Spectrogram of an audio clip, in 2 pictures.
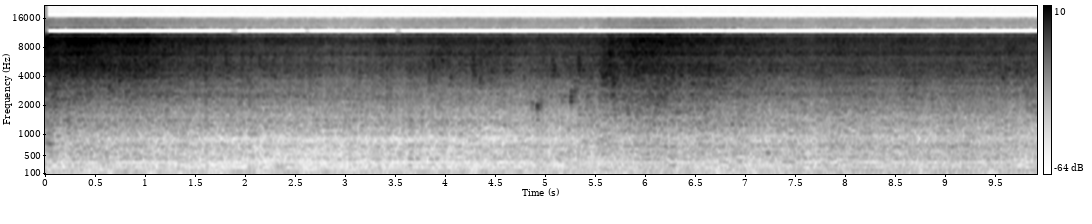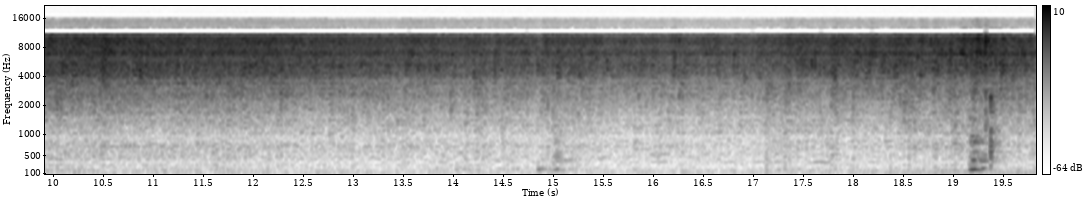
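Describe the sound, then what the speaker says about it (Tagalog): Fish frying in hot oil in a pan, a steady soft sizzle and hiss lasting throughout, fairly quiet with occasional faint pops and no talking. "Pag ako magpiprito, mainit ang kawali. Tapos, asali mantika para maganda ang ating isda."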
